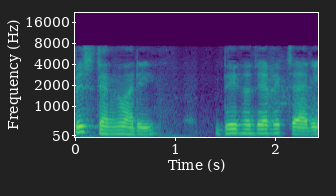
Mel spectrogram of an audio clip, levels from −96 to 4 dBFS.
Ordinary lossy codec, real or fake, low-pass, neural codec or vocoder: none; fake; 7.2 kHz; codec, 16 kHz, 1.1 kbps, Voila-Tokenizer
